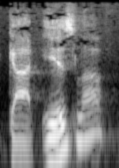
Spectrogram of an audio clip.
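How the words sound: The voice rises at the end, like a question.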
